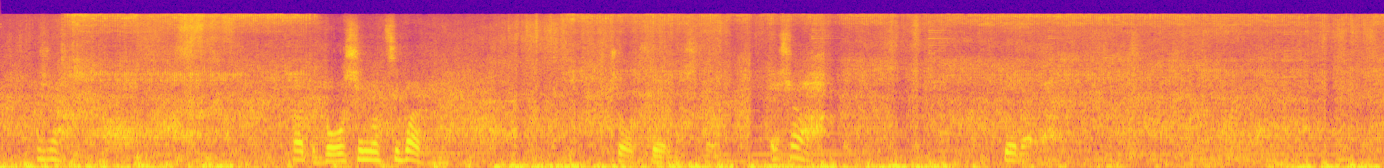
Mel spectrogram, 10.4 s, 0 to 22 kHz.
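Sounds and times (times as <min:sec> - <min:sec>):
strong wind buffeting the microphone during a ride by the sea at sunset: 0:00.0 - 0:10.3
speech: 0:00.3 - 0:01.1, 0:02.2 - 0:03.5, 0:04.6 - 0:06.4, 0:07.5 - 0:08.0.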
